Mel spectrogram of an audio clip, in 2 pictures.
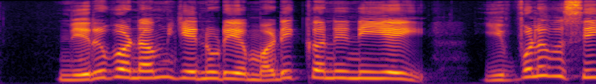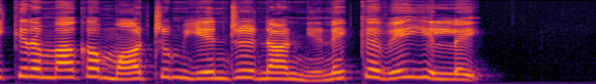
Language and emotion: Tamil, surprised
